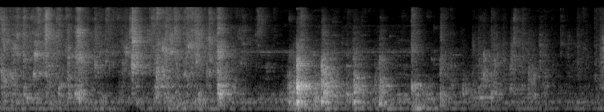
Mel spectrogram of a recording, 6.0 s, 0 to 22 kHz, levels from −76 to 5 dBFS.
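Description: Listening through the recording of everyday sounds, nothing stood out as a technical fault at any point.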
